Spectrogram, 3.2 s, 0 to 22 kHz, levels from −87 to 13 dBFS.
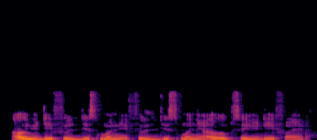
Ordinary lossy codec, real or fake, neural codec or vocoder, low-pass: none; real; none; none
